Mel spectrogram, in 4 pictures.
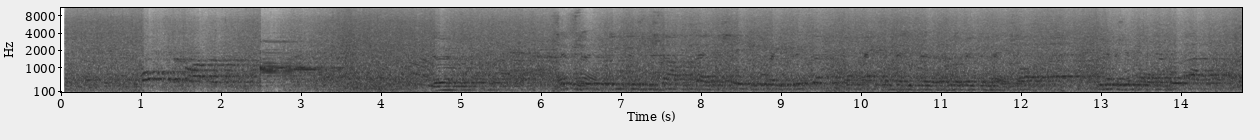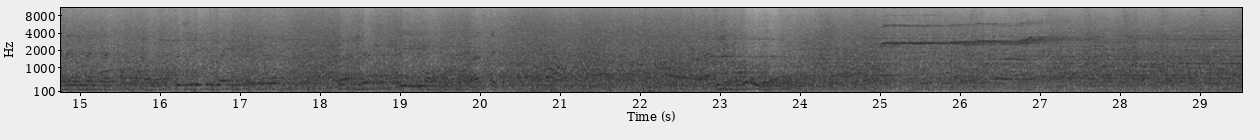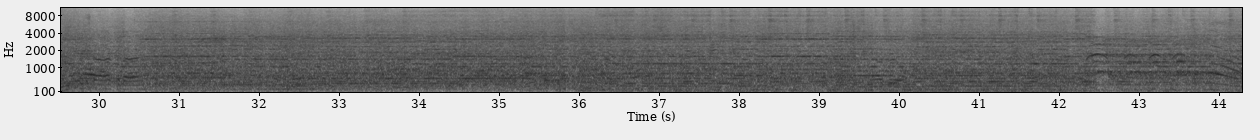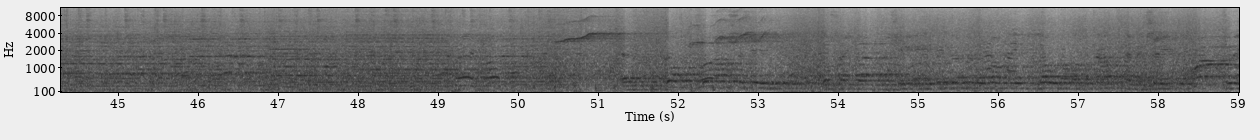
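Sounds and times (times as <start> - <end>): crowd noise: 0.0 - 59.0
water wash: 0.0 - 59.0
swimmers splashing: 0.1 - 59.0
high steady whistle: 25.0 - 27.3, 50.5 - 51.4.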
